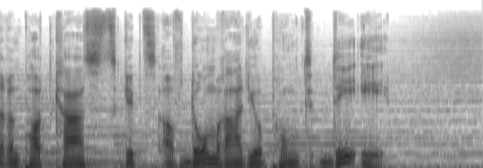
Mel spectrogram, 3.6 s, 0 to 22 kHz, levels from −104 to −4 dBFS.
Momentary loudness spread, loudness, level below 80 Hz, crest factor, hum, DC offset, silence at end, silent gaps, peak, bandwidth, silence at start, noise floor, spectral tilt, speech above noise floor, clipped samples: 8 LU; -28 LUFS; -40 dBFS; 18 dB; none; under 0.1%; 0 s; none; -10 dBFS; 16.5 kHz; 0 s; -48 dBFS; -6 dB/octave; 21 dB; under 0.1%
